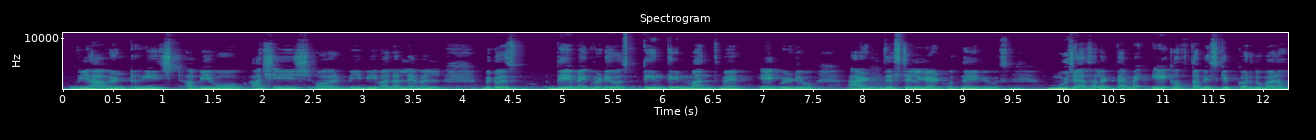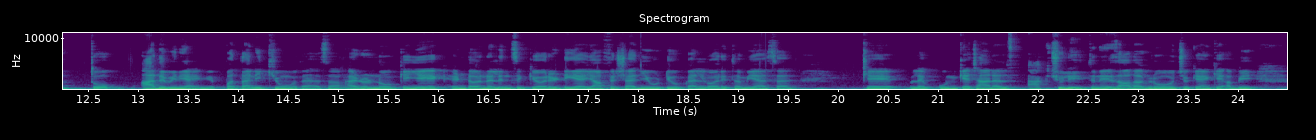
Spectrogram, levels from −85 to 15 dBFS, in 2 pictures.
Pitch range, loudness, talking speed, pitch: 120-145 Hz, -22 LUFS, 200 wpm, 130 Hz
